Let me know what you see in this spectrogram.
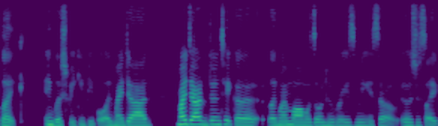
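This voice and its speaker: With a Spanish accent, the speaker talks at a fairly quick pace and fairly even intonation, in a dry, close sound with no echo against a quiet background. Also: woman, medium pitch for a woman. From California, Mexican American household. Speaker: documentary and reality TV worker, writer. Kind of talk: casual chat. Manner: casual, lots of fillers.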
